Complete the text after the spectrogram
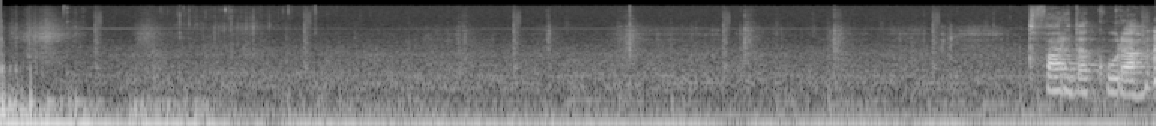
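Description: A woman chews crunchy food close by.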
